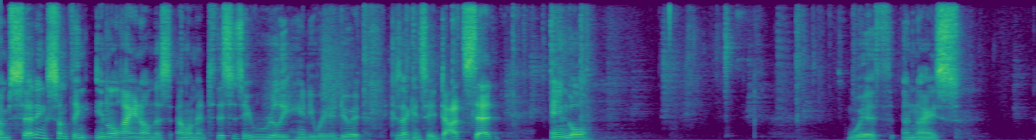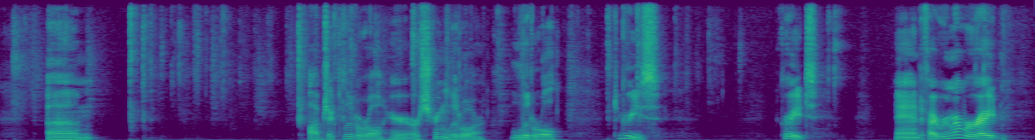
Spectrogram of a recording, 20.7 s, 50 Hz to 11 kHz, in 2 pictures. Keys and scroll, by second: 0.0-0.1 typing, 3.7-6.3 typing, 7.1 Right, 7.9 ,, 8.9 Left, 9.6 shift+Left, 11.3-14.4 typing, 14.4 Right, 16.1-17.2 typing.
